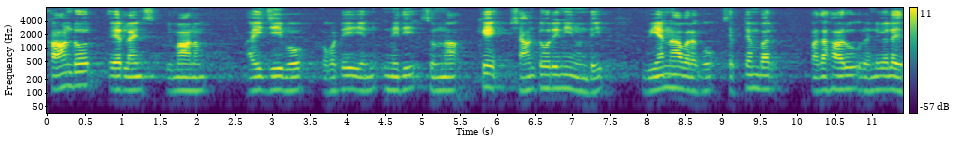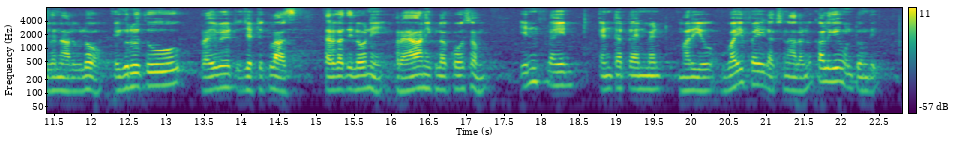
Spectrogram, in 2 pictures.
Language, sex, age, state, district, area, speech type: Telugu, male, 30-45, Andhra Pradesh, Nellore, urban, read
